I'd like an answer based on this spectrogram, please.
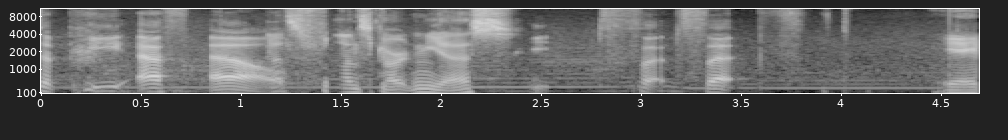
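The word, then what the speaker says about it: Pflanzgarten: That's FL garden. Yes. Yeah. You don't pronounce the P basically.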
